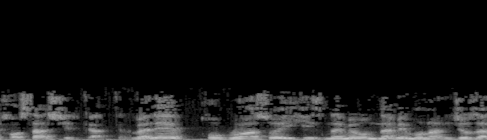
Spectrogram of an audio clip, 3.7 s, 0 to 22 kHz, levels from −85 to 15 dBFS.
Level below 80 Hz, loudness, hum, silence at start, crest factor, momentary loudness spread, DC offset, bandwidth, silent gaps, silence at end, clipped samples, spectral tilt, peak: -54 dBFS; -19 LUFS; none; 0 s; 12 dB; 6 LU; under 0.1%; 7.8 kHz; none; 0 s; under 0.1%; -5 dB/octave; -6 dBFS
